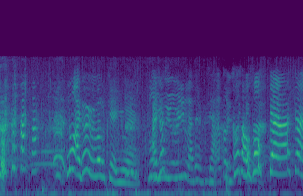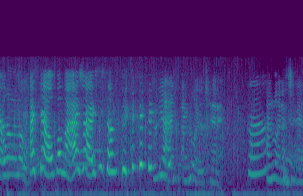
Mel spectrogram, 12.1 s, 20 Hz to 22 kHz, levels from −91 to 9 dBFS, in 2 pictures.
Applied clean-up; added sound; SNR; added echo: none; Applause; 20 dB; none.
